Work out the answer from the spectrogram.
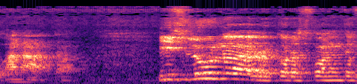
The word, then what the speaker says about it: Anata: And yeah, he says he prefers the pronunciation be Anata. So Anata.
